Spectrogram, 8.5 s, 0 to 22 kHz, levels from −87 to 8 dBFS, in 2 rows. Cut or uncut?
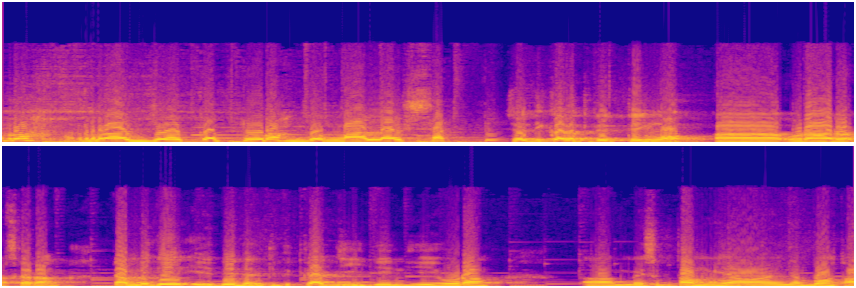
cut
